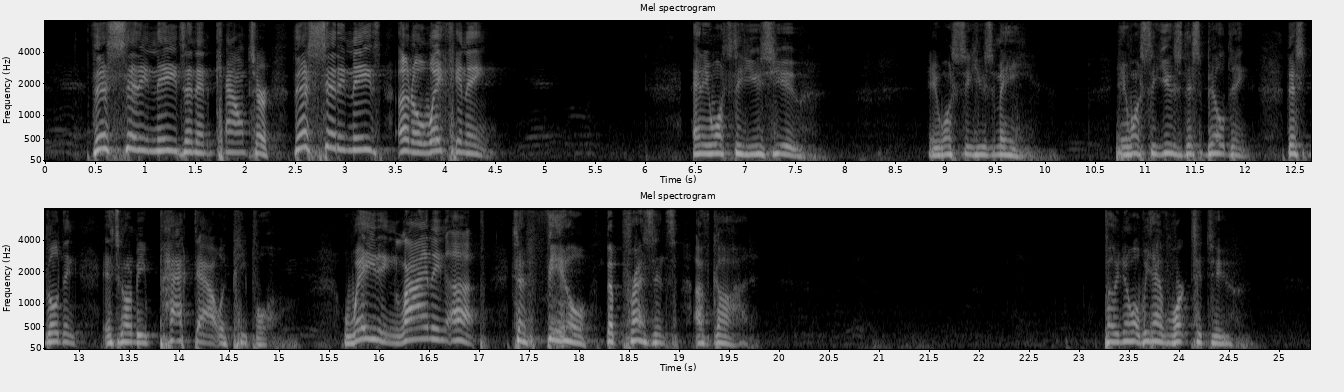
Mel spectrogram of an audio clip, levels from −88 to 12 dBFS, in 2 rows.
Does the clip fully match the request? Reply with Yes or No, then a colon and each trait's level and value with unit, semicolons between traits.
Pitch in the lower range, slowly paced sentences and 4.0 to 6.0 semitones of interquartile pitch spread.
No: medium, 175 Hz; slow, 130 wpm; average, 5.1 semitones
